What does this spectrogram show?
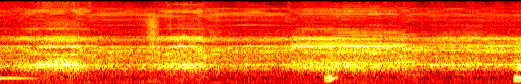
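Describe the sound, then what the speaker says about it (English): A heat gun blows over a red and warm-toned acrylic pour painting, a steady airy whoosh held at an even, moderate level, with faint breathy sounds from a person nearby. "let's get the heat gun"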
